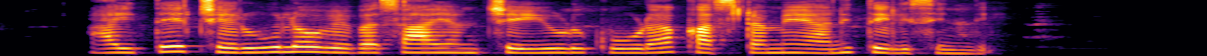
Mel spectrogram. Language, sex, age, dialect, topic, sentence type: Telugu, female, 18-24, Telangana, agriculture, statement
